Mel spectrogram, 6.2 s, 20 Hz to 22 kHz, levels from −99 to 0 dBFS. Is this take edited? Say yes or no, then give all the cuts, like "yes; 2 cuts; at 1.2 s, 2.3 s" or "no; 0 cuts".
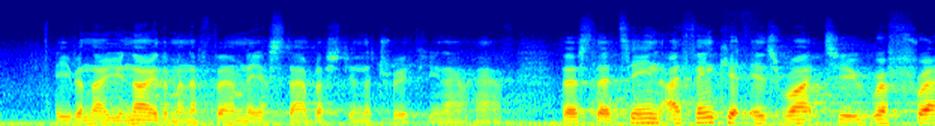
no; 0 cuts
